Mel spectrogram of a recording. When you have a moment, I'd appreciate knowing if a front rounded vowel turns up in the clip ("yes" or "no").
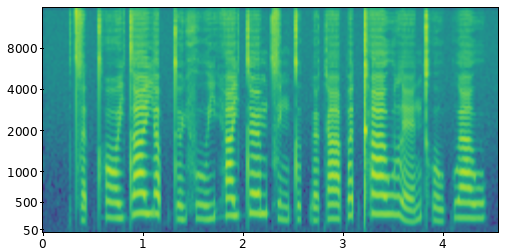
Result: yes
